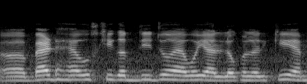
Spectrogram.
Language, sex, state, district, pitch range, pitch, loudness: Hindi, female, Haryana, Charkhi Dadri, 190-215 Hz, 205 Hz, -20 LUFS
